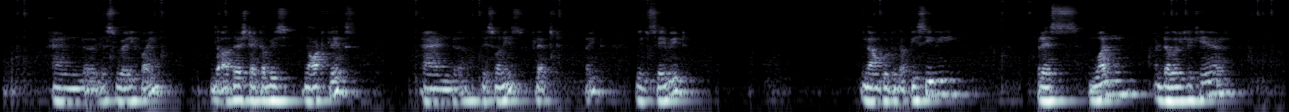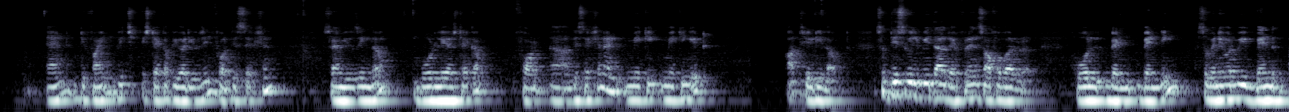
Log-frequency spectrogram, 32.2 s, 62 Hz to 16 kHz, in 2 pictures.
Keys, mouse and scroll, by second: 0.5 click, 11.3 click, 12.8 right click, 13.9 1, 14.8 click, 20.2 click, 26.6 click.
